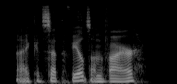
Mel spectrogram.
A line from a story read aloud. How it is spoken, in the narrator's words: I mumble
